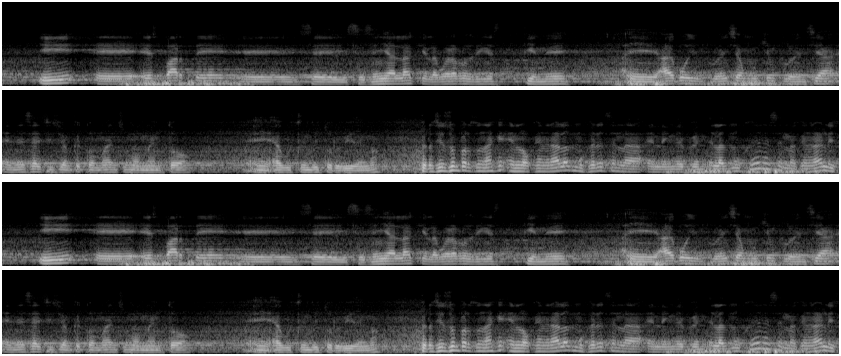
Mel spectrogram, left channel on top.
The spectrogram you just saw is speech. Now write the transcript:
y es parte, se señala que la Güera Rodríguez tiene algo de influencia, mucha influencia en esa decisión que toma en su momento Agustín de Iturbide, ¿no? Pero sí es un personaje. En lo general, las mujeres las mujeres en lo general en la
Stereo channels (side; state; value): both; identical; correlation 1.00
